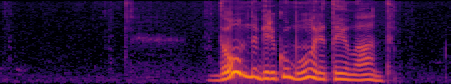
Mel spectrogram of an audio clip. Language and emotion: Russian, positive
